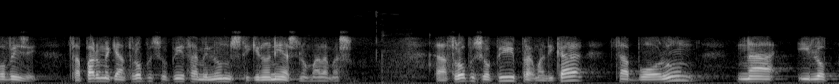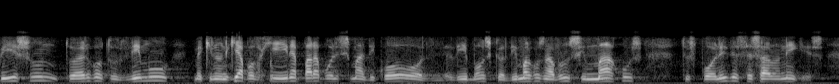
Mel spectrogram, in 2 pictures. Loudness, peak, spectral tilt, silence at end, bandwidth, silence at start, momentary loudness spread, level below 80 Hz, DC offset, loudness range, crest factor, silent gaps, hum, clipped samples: -24 LUFS; -4 dBFS; -7 dB/octave; 0 s; 11 kHz; 0 s; 9 LU; -60 dBFS; under 0.1%; 2 LU; 20 dB; none; none; under 0.1%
